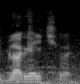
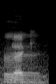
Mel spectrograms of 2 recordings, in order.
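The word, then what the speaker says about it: 6lack: Après, je prendrais un exemple d'un Américain qui s'appelle, enfin ça s'écrit Six Lack, mais je crois que ça se dit Black. Black.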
